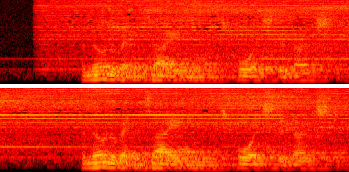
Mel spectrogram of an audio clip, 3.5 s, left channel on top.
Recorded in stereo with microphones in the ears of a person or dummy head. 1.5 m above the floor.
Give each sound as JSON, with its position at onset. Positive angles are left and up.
{"t": 0.8, "sound": "a man speaking", "side_deg": -5, "distance_m": 0.7}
